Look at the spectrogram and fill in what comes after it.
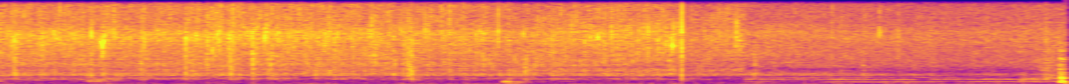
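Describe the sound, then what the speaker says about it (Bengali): Onions fry in a pan for a pot-style mashed pointed gourd dish, giving a steady, close sizzle and hiss with a few light stirring scrapes and no talking. "পেঁয়াজটা একটু লাল লাল করে ভেজে নেব"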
